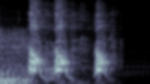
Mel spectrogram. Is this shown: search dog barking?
yes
